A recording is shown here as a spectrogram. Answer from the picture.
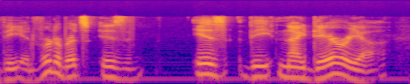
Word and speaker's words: Cnidaria: invertebrates is is the nidaria the C is silent nidaria so the major cell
